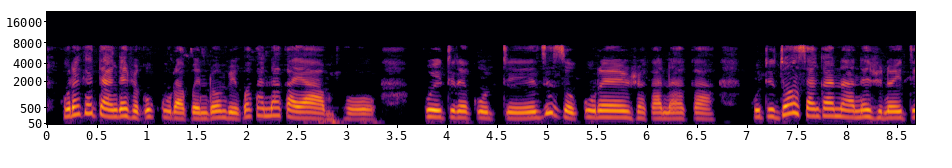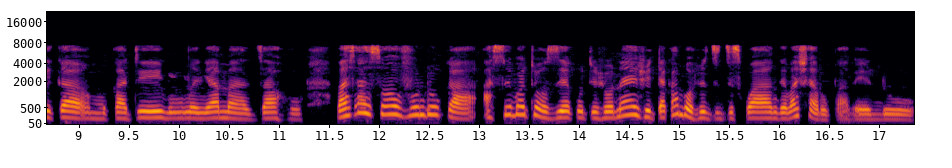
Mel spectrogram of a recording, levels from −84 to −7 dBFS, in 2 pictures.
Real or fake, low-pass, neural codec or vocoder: real; 7.2 kHz; none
